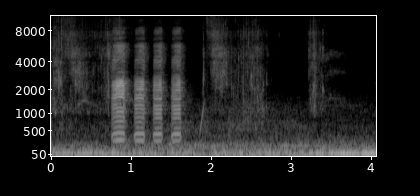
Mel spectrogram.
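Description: A wild duck circling overhead during a Texas duck hunt gives a quick run of four nasal quacks at mid distance, followed by faint rustles, with steady wind noise throughout.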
